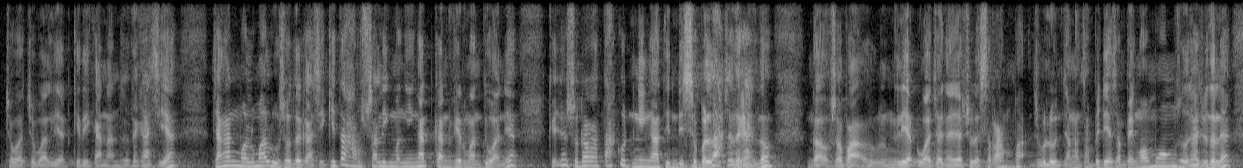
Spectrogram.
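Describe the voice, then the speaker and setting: A middle-aged male pastor preaching a sermon, constantly addressing the congregation and breaking into sudden loud bursts. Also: medium pitch, lively intonation, racing.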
